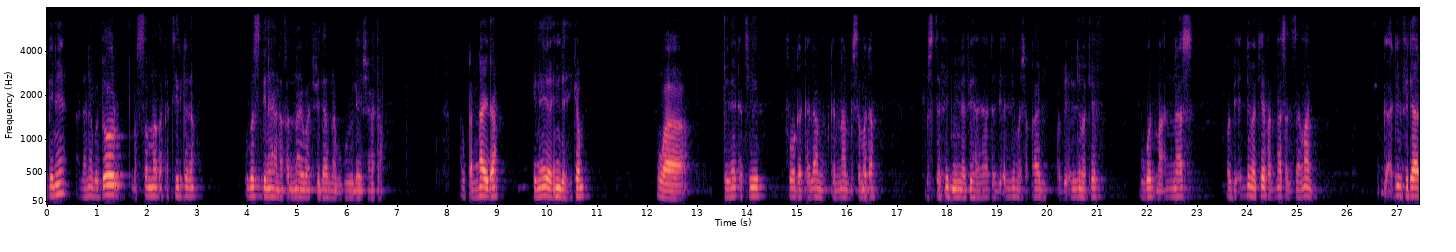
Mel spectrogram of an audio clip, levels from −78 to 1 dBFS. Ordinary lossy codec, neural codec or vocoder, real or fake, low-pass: none; codec, 44.1 kHz, 7.8 kbps, DAC; fake; 7.2 kHz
